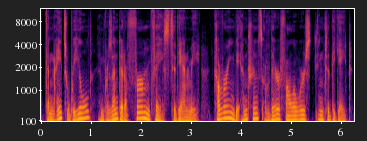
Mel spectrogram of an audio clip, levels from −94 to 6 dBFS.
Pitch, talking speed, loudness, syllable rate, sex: 125 Hz, 190 wpm, -19 LUFS, 5.8 syllables/s, male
